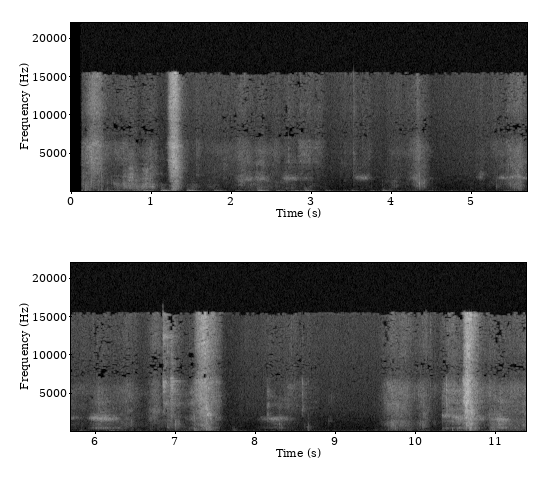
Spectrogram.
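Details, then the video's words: A very happy one-eyed springer spaniel dog gives short, breathy, sneeze-like snorts in irregular bursts, with soft huffing breaths between them and a quiet background. "Very happy one eyed springer spaniel dog"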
